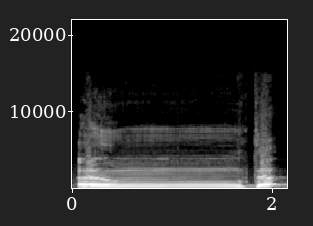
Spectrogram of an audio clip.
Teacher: انتا نہیں بولنا, نون کے مخرج کو زبان نہیں لگانا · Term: اخفا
